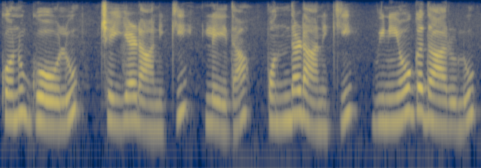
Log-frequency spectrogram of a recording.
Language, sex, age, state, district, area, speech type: Telugu, female, 18-30, Telangana, Nagarkurnool, urban, spontaneous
